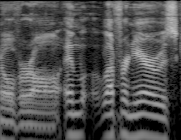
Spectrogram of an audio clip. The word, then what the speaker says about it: Lafreniere: Alexis Lafreniere.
